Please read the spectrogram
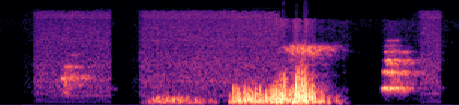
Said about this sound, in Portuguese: Todo episódio, um cachorro tem que latir no meu. meu é todo episódio. Tava demorando, ela é muito emocionada, parece a dona. Espera ela parar de latir.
